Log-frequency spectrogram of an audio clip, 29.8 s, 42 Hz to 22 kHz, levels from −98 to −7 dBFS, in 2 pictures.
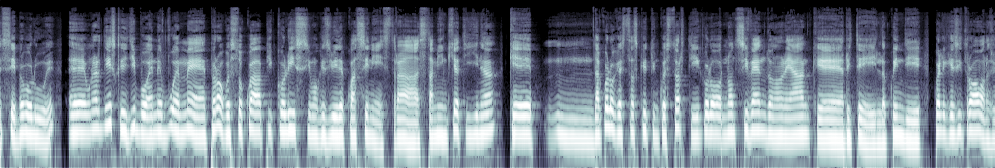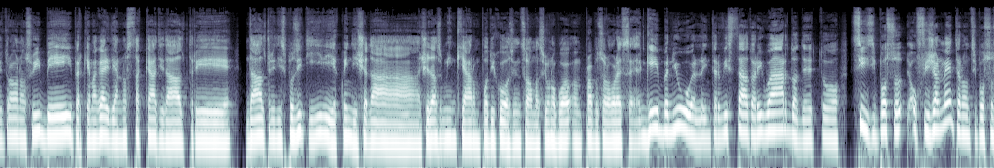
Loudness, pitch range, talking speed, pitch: -13 LUFS, 125-155 Hz, 175 wpm, 140 Hz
